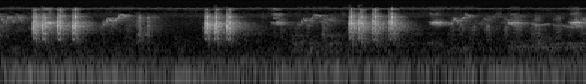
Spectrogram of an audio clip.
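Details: Thrushes singing in a forest: bursts of rapid, repeated sharp notes alternating with short whistled phrases, in loud clusters every couple of seconds and softer warbles between them. A faint steady hum sits underneath.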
